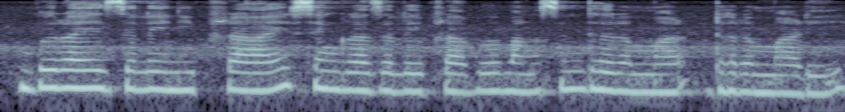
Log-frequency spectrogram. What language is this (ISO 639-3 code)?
brx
